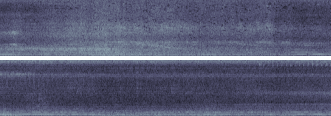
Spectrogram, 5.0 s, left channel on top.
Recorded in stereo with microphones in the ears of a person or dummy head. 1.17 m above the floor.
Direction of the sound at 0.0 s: 70° right (ahead or behind).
